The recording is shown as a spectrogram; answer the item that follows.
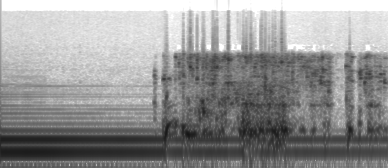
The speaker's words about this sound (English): Can you give us another flush? Maybe go to I'm going to go to the next stall. Here we go.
